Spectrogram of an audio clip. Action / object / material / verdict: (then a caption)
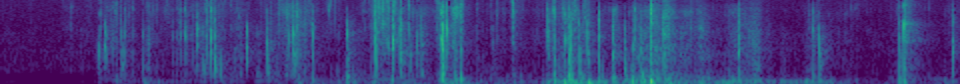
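scrape / thin plastic food package / plastic / none. A clear printed plastic bag holding a small food item is crushed and crinkled between fingers, close up. Dense crackling crinkles come in uneven bursts after a brief silence, with bright crisp edges over a soft low rustle. A final sharp crinkle stands apart near the end.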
